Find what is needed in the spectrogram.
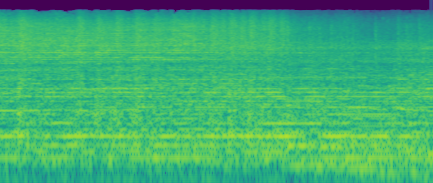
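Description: Live rock band playing loud and steady, with electric guitar to the fore.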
